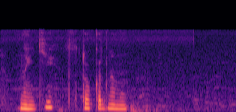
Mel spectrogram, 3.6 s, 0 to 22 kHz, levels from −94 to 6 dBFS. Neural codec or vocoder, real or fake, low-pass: none; real; 7.2 kHz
